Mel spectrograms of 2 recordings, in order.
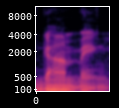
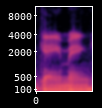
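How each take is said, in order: First: It sounds like the Chinese name Ga-ming. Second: It sounds like the English word gaming. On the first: The speaker calls it right. "That's how you're supposed to read it" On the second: The speaker calls it wrong. "He's not supposed to be gaming"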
